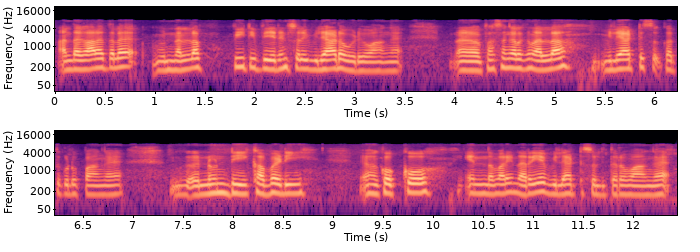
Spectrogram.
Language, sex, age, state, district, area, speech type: Tamil, female, 30-45, Tamil Nadu, Krishnagiri, rural, spontaneous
